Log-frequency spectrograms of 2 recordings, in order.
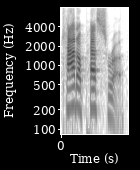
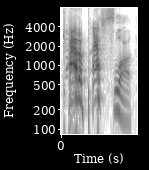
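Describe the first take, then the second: First: The last syllable is said with an R sound. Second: The last syllable is said with an L sound. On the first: The speaker calls it wrong. "it's just very like soft and flaccid" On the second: The speaker calls it right. "I think L sounds cooler than R"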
